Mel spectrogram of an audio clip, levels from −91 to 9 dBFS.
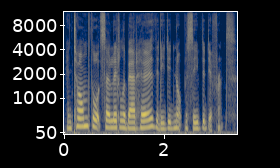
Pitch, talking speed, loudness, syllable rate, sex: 180 Hz, 240 wpm, -16 LUFS, 6.2 syllables/s, female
